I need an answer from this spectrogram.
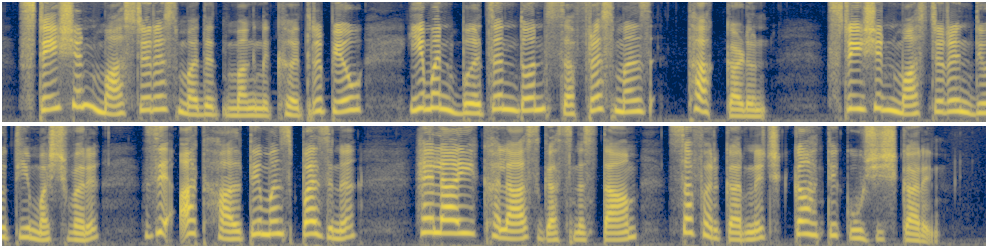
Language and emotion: Kashmiri, neutral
